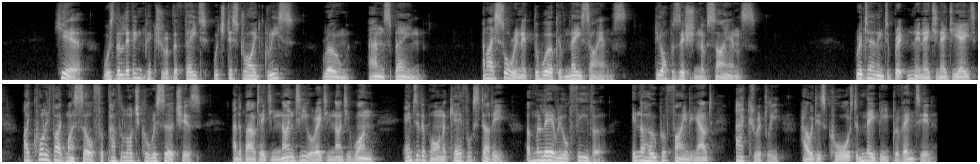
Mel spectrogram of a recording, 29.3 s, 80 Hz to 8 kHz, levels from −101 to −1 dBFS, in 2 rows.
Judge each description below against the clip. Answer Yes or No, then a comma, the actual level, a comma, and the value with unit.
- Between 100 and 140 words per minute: Yes, slow, 135 wpm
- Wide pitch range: Yes, wide, 6.5 semitones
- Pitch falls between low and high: No, low, 120 Hz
